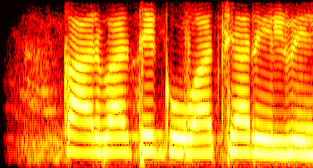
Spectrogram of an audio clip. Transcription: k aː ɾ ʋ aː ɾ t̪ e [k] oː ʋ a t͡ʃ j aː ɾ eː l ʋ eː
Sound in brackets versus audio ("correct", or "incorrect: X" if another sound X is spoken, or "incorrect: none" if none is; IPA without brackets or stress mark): incorrect: ɡ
